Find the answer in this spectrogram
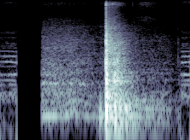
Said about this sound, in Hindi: पर्दे फिर से बंद हो गए और दरवाजा भी जोर से बंद हो गया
